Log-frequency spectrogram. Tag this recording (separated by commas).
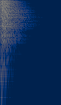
Hi-hat, Percussion, Musical instrument, Cymbal, Music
